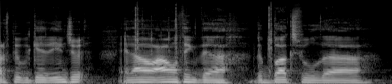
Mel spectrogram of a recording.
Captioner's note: keyboard clicking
